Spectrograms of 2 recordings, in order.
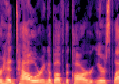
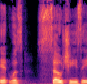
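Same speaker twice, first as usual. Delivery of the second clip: ordinary talk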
